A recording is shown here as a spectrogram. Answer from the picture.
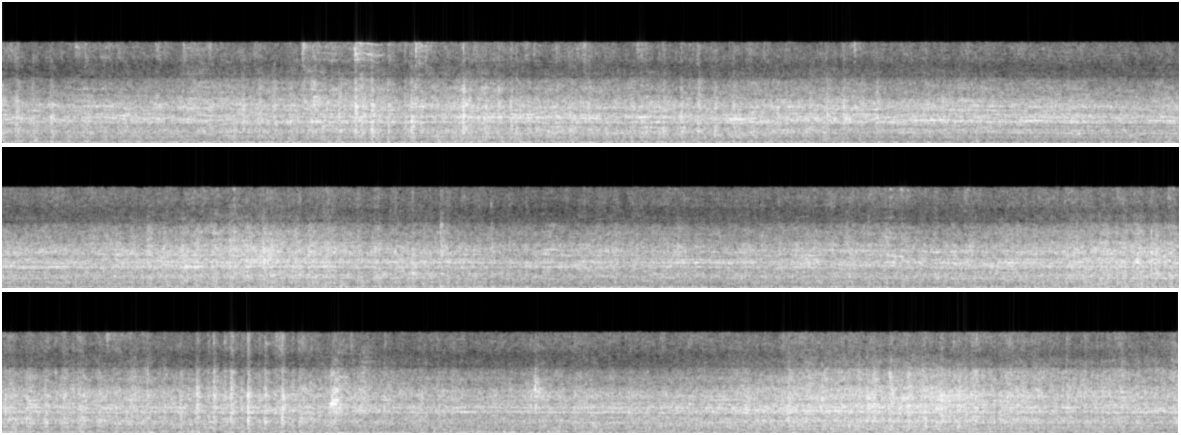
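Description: Covered hopper cars of a long freight train rolling past close by: a steady, loud rumble of steel wheels on the rails.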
